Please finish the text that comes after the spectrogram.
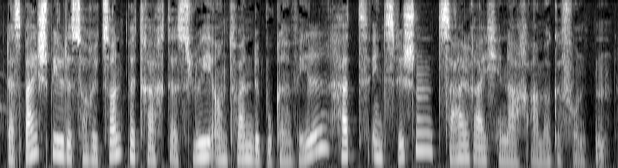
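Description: A narrator in a radio play, reading a whimsical documentary report in a measured, formal, matter-of-fact way. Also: medium pitch, very animated, a little mellow, dry recording, clean studio sound. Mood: sober, measured.

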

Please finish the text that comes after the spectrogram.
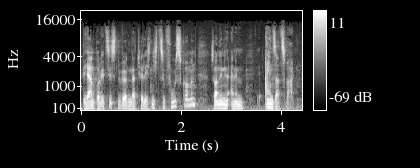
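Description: A cool schemer gangster, deep lively voice, noisy old radio recording. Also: male voice, quick pace. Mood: cool, instructive. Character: cool, scheming male gangster planning a trap. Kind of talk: 1950s German satirical radio drama acting.

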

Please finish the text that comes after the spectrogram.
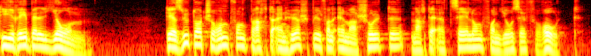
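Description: A male announcer reads the credits of a radio play. The voice is mid-pitched and formal. The pace is slow and measured, each item set apart. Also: mellow. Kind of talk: scripted broadcast credits.

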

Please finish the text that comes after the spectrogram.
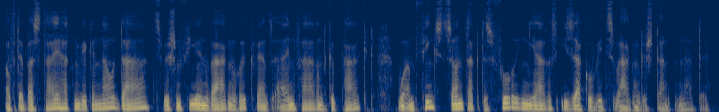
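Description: An actor playing an embittered, middle-aged scholar reading his diary in a measured, dry, articulate radio drama delivery. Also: low voice, animated, dark tone, no room sound. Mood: reflective.

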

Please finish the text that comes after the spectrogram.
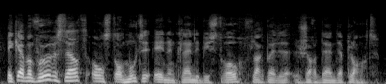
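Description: A man's voice: lowish voice, sing-song, fairly quick, a little mellow, slightly rough, no echo. An actor playing a worldly, self-assured man who advises his troubled friend in a chatty, teasing radio drama style. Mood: brisk, wry.

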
